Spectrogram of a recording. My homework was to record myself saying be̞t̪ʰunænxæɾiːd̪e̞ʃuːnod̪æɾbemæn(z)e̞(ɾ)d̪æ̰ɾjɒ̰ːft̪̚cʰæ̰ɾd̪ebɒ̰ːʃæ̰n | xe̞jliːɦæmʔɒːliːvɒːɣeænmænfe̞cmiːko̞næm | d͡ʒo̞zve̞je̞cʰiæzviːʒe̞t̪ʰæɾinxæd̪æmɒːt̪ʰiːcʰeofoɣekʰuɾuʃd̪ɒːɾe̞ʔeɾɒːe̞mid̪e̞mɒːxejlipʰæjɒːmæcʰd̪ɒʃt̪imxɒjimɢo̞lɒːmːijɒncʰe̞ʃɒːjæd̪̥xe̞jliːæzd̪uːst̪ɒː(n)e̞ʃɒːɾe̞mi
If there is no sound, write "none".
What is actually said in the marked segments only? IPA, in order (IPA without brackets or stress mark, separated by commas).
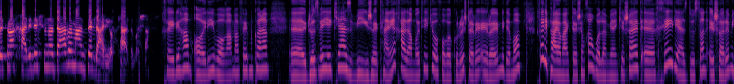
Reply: z, l, n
